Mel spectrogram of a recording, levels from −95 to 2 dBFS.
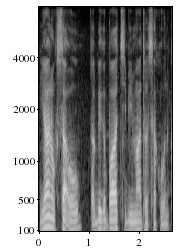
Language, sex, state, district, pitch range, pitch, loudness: Garo, male, Meghalaya, South Garo Hills, 95-120 Hz, 110 Hz, -21 LUFS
